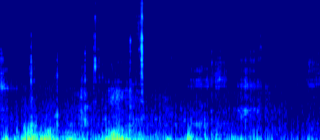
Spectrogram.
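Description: Keys jangling on their ring as a key is turned in the lock of an RV compartment door. There are several sharp clicks of the lock and latch in the first two seconds, followed by quieter handling as the door is swung open.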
